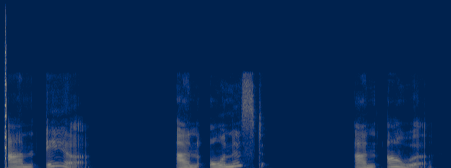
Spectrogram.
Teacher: Because the words heir, honest and hour begin with the vowel sound, as the initial consonant H is not pronounced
